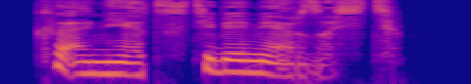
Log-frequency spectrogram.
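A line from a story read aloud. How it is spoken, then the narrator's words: Hissing aunt. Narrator (Russian): зашипела одна из теток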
